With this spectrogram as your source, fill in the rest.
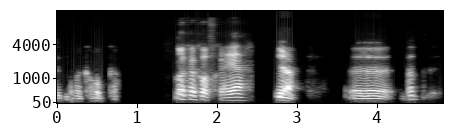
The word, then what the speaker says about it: Nova Kakhovka: How do you pronounce it? Nova Kakhovka.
